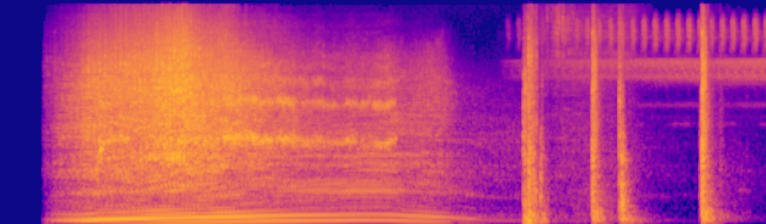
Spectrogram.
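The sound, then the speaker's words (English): A car engine roars and whines for about four seconds, a sustained tone that fades, followed by four sharp thuds in quick succession, like doors slamming. “Let's hit the road. I'll drive.”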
